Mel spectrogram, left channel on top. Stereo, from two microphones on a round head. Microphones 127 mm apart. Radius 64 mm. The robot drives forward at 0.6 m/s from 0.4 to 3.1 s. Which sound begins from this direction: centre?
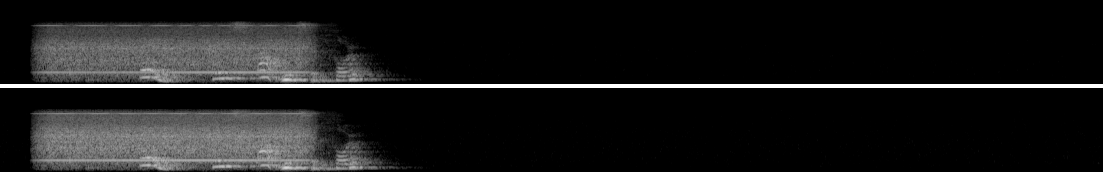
A woman speaking, at 1.4 s.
